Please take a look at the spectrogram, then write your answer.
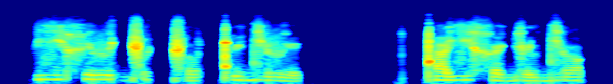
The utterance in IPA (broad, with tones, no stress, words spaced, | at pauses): zʲœ˦xɪ˦vɪ˦˨ɡ͡ǁʊ˦ ǁo˨ǃy˦dʲœ˦vɪ˨ | ǃa˦zʲɐ˦xœ˨ ɡʲɔ˨lʲdʲɔ˦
